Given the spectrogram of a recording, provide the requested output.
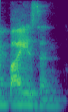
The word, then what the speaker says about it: Bison: rooting for my my bison you don't call them bison for some reason in North Dakota they're called Bison up there with the it's spelled with an S but said with a Z still going to be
